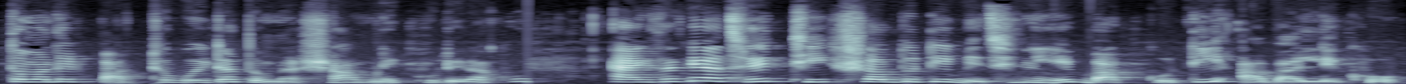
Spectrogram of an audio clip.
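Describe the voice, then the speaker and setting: Woman teacher for children's lesson narration: high voice, very lively intonation, instructive and deliberate. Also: muffled recording. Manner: deliberate, instructive, addressing young pupils directly. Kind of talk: scripted lesson narration with question-and-answer and poem recitation.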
